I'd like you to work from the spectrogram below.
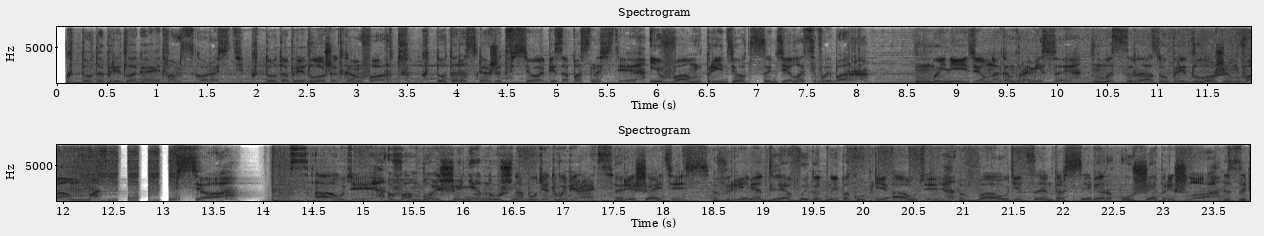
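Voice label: Russian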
